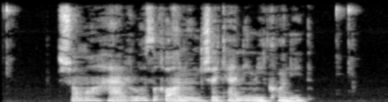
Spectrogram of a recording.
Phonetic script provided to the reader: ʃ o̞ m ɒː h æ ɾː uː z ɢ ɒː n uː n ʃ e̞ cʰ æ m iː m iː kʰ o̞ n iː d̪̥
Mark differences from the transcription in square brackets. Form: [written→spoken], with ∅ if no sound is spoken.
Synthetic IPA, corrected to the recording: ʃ o̞ m ɒː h æ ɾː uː z ɢ ɒː n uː n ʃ e̞ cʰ æ [m→n] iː m iː kʰ o̞ n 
